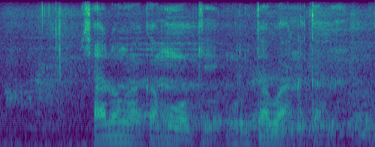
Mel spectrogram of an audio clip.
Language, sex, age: Tswana, male, 25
